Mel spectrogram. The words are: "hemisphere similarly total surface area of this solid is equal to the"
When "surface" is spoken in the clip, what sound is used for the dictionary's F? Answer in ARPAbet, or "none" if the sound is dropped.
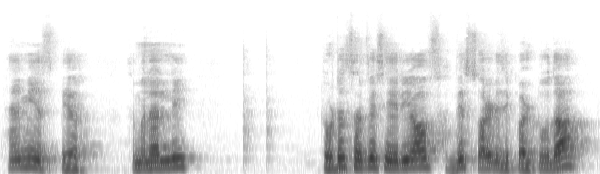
P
